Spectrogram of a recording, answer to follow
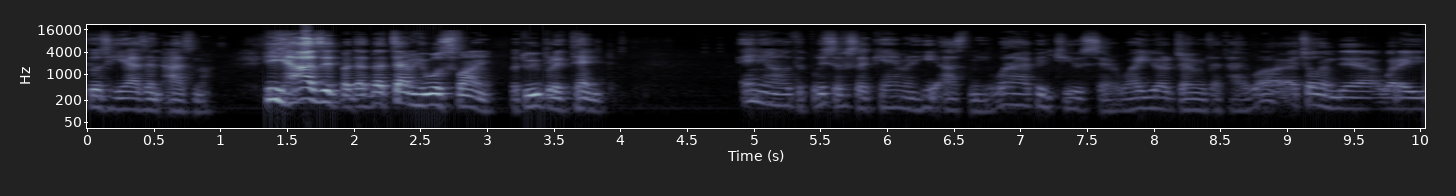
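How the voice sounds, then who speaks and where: At a very fast pace, a man speaks in a medium pitch with ordinary pitch variation. His volume has big swings in loudness. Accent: Arabic. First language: Arabic. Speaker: vlogger. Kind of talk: storytelling. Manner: casual.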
